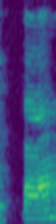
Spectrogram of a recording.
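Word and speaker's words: palm: वो साइलेंट नहीं है पाम में हम एल नहीं बोल रहे हाफ में भी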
